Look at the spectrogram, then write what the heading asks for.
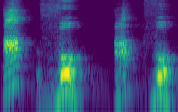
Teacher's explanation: o eu falo avô avô é duas sílabas a e vou qual que é mais forte é a última avô é oxítona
